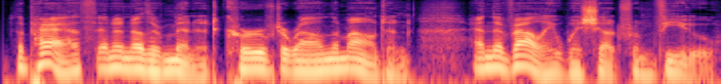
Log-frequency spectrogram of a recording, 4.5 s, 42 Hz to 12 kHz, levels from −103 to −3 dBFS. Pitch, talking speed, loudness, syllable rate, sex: 105 Hz, 215 wpm, -16 LUFS, 6.1 syllables/s, male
